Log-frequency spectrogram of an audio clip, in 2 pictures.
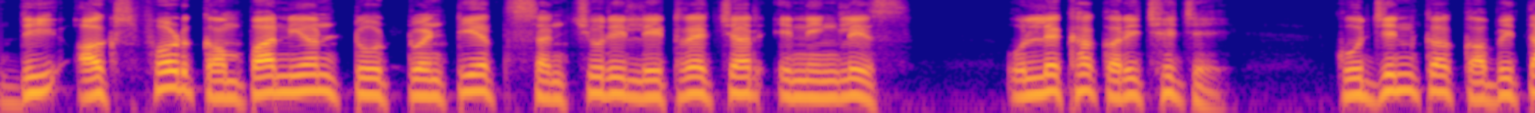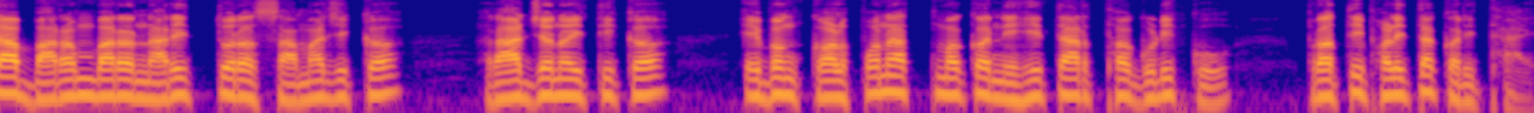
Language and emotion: Odia, neutral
